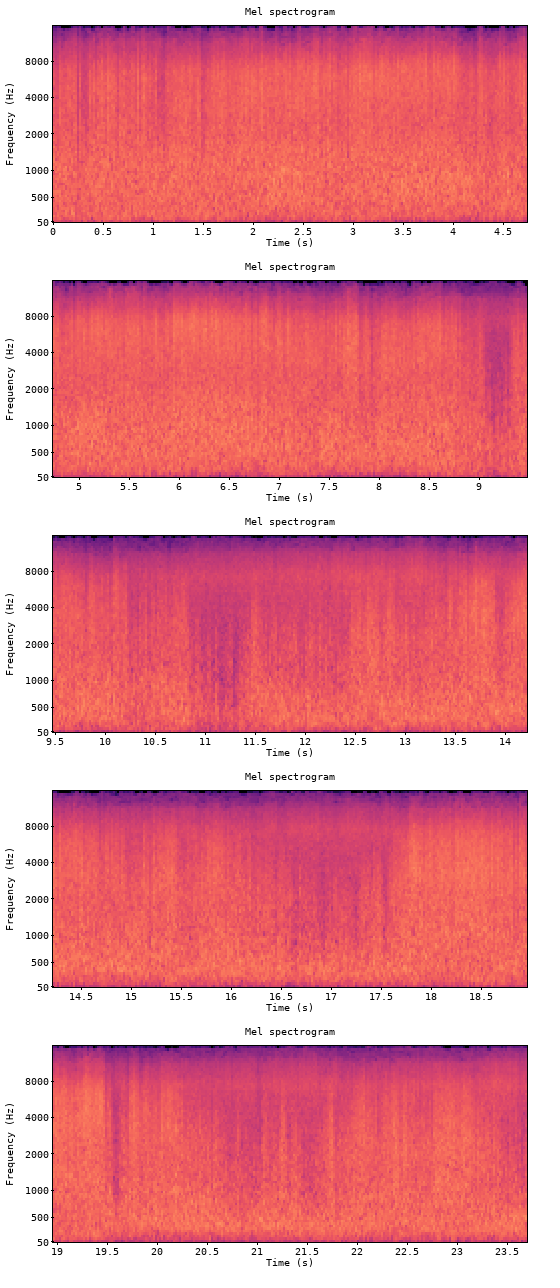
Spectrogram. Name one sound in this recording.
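Wind blows hard across the microphone.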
